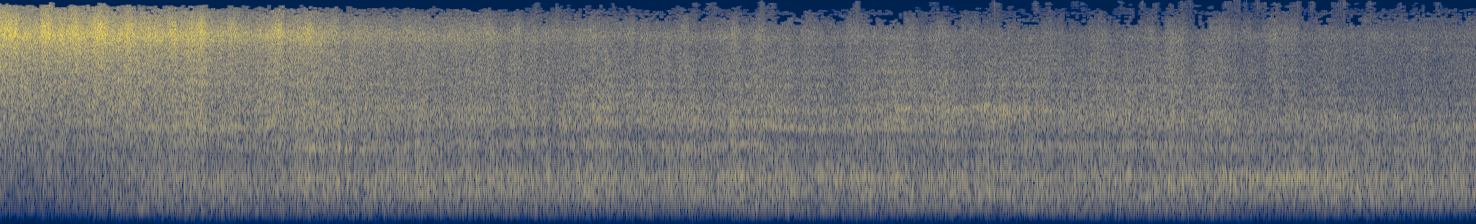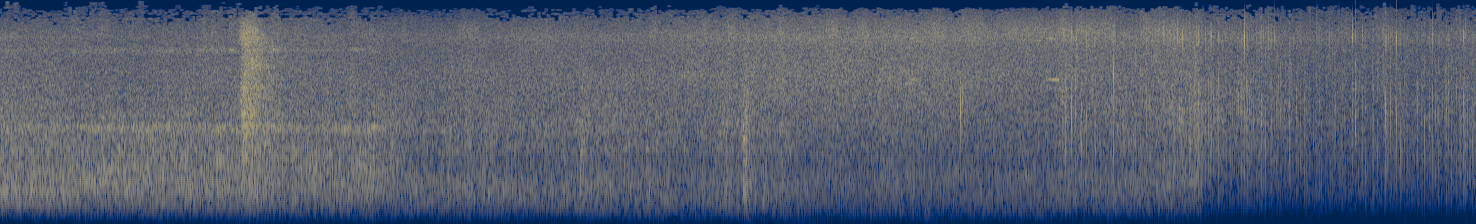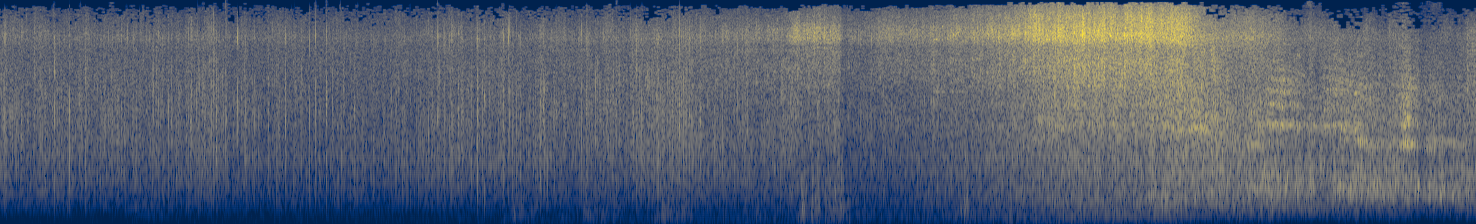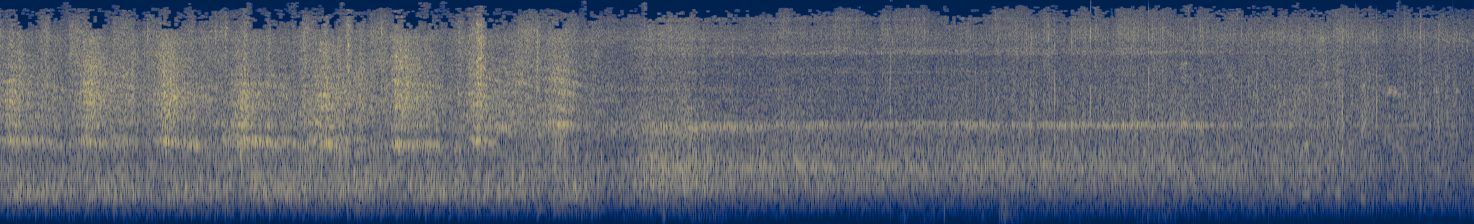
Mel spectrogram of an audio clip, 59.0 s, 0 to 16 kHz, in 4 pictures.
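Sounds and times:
steam locomotive hiss: 0.0s - 5.4s, 37.4s - 58.4s.

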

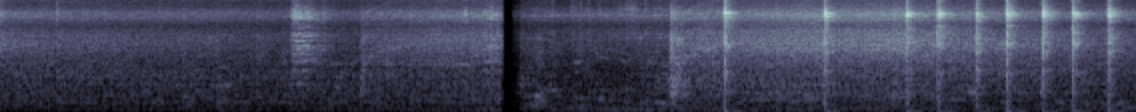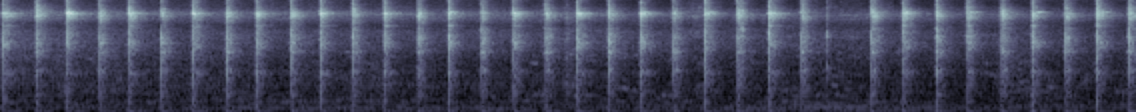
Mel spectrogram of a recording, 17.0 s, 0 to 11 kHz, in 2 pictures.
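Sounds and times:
hammer striking metal on anvil: 5.4s - 17.0s.

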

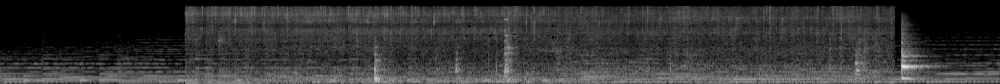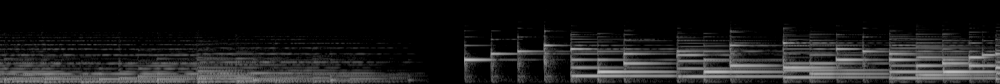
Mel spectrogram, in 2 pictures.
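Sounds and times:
steak sizzling on iron plate: 1.9s - 9.0s.

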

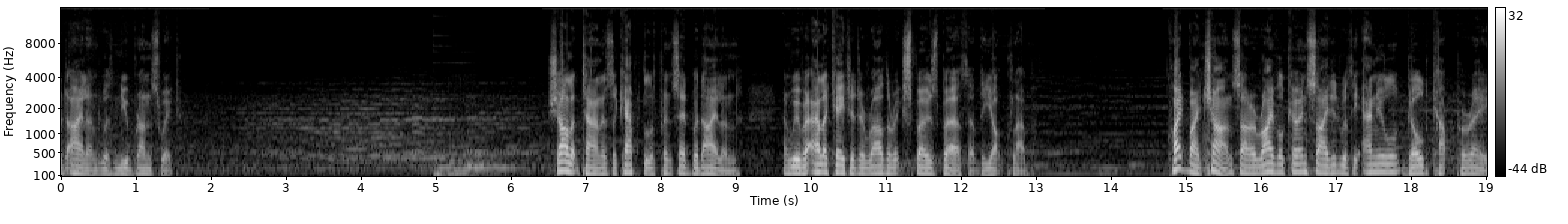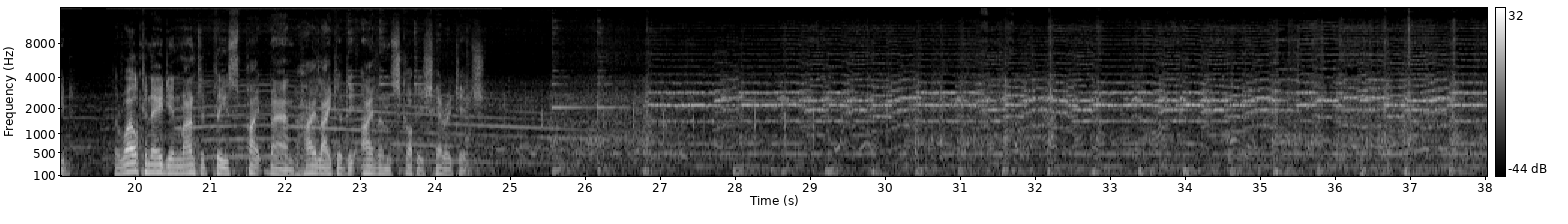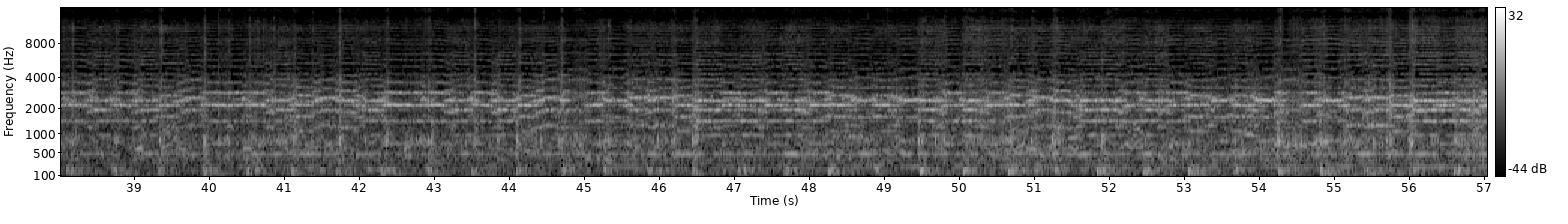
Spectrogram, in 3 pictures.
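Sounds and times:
bagpipes playing a tune: 16.0s - 57.0s
drums beating: 19.8s - 28.3s.

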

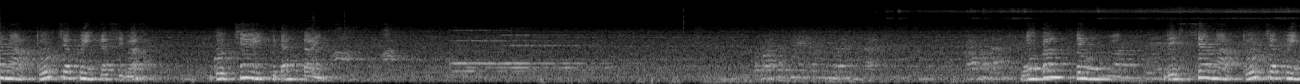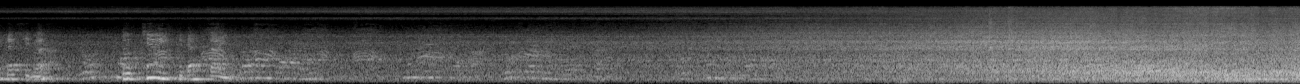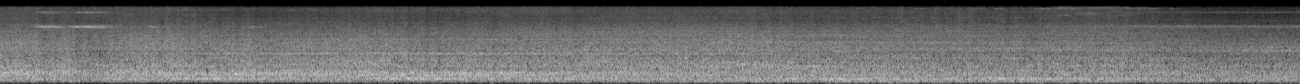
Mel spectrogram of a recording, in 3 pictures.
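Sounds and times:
electric train running noise: 12.4s - 39.0s
high train squeal: 26.2s - 28.7s, 33.1s - 39.0s.

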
